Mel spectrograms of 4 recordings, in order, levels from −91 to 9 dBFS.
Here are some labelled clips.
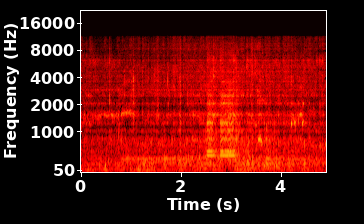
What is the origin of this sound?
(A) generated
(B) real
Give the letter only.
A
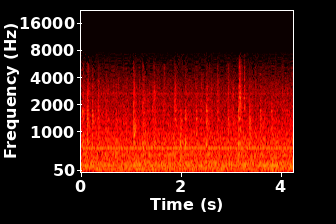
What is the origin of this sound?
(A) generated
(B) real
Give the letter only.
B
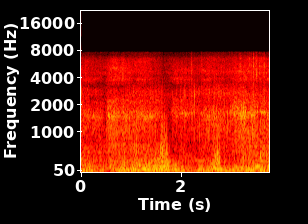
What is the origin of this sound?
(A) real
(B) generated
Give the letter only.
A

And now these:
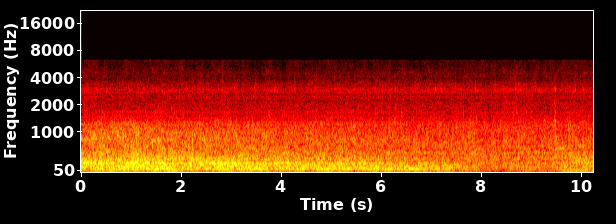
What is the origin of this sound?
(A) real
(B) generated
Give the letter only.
B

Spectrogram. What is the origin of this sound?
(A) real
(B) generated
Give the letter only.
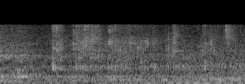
A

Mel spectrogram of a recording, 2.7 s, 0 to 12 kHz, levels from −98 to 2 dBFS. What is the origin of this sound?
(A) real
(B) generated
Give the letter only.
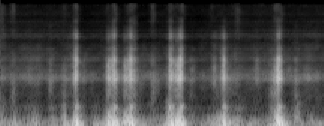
B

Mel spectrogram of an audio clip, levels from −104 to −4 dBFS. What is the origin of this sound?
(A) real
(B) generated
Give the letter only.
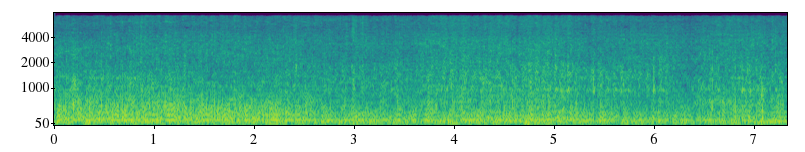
B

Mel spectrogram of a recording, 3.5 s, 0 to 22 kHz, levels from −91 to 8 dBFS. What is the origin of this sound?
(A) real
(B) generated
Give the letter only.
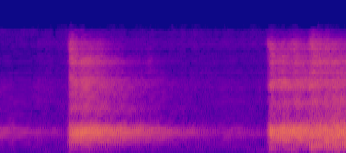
B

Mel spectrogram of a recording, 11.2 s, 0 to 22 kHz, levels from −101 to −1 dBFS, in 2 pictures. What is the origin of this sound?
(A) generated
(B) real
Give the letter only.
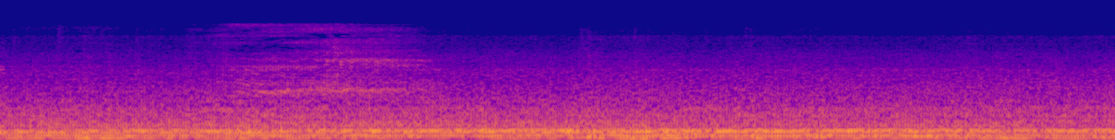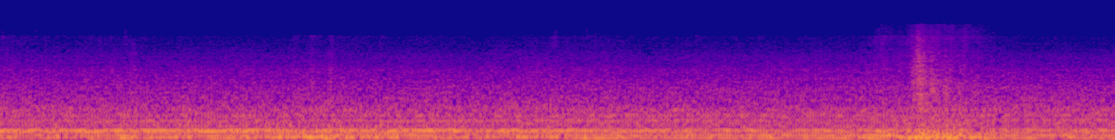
A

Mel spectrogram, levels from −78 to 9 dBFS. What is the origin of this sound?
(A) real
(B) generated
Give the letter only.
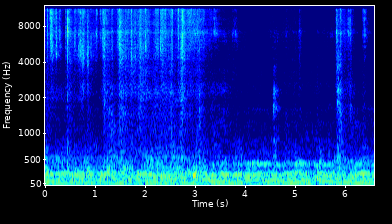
B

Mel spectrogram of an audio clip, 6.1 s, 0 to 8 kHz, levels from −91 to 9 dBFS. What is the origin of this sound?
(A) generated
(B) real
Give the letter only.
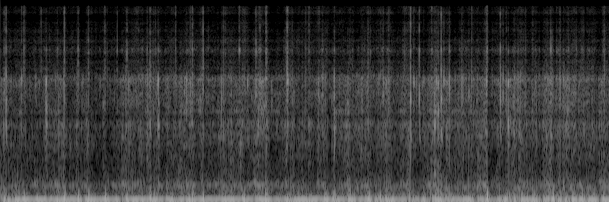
A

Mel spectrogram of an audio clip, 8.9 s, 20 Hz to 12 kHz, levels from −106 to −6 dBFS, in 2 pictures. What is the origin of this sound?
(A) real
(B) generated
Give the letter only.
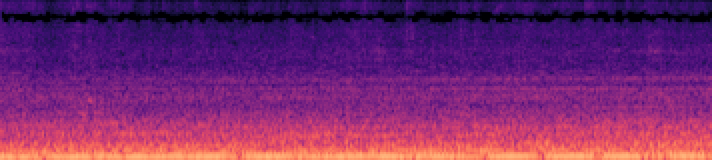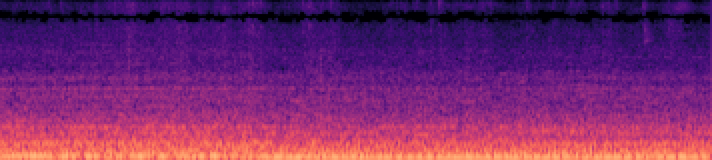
A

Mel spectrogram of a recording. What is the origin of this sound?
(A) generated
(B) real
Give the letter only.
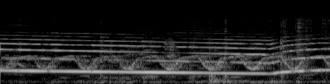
B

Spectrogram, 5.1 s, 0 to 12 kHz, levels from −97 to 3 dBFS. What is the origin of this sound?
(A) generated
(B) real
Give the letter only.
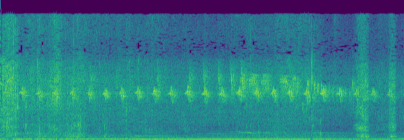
B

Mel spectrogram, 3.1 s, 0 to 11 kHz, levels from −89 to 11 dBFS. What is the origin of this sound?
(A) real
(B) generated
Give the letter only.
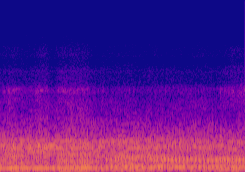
B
